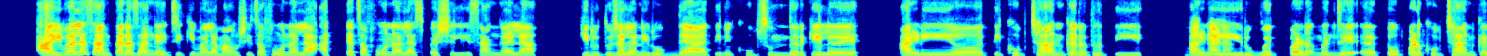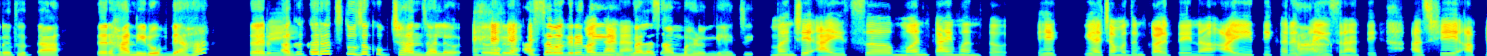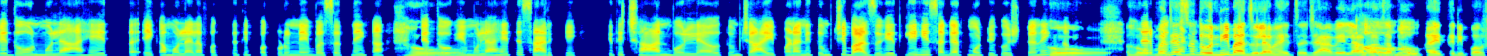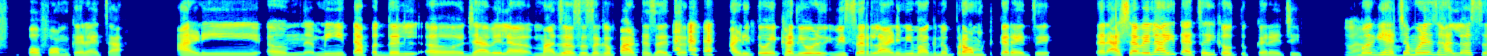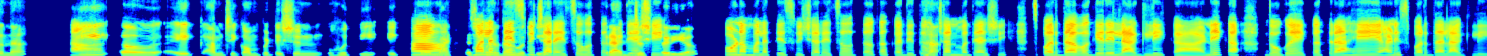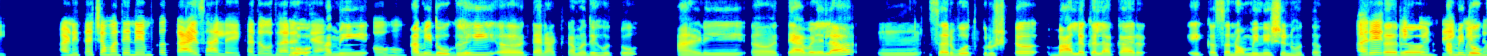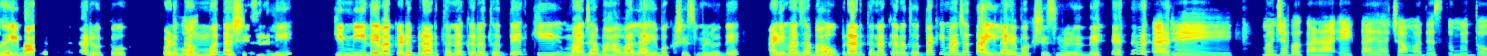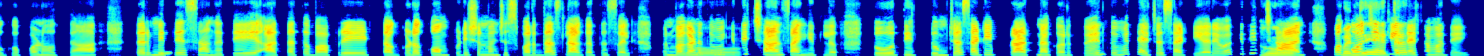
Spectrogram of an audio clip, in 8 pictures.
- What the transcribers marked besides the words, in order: chuckle; tapping; chuckle; in English: "प्रॉम्प्ट"; in English: "कॉम्पिटिशन"; "तुमच्यामध्ये" said as "तुमच्यांमध्ये"; laugh; in English: "कॉम्पिटिशन"
- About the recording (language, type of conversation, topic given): Marathi, podcast, भावंडांमध्ये स्पर्धा आणि सहकार्य कसं होतं?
